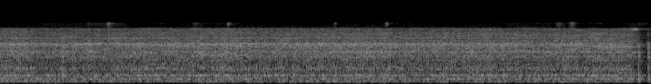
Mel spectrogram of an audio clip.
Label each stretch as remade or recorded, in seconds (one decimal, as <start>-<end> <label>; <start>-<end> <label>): 0.0-0.4 recorded; 0.4-2.2 remade; 2.2-5.0 recorded; 5.0-6.5 remade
